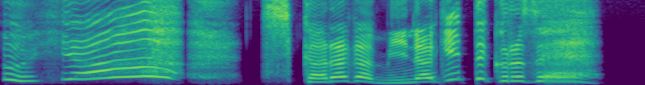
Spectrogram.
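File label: FEED Japanese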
